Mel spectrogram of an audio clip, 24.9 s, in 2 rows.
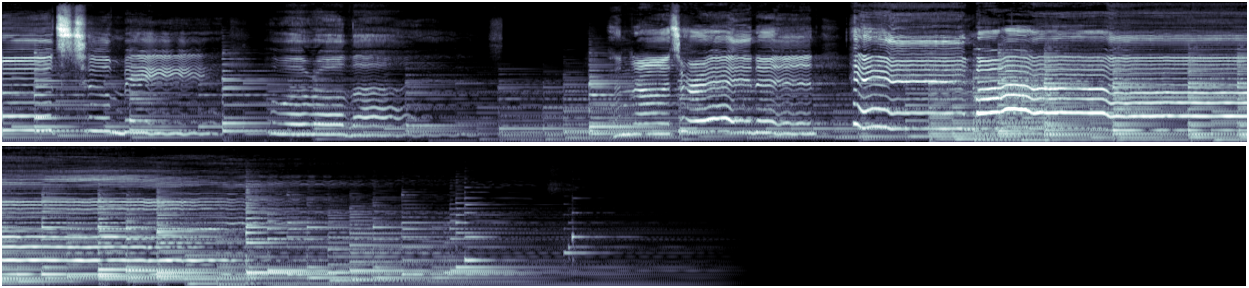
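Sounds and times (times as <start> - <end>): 
piano music: 0.0 - 19.8.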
